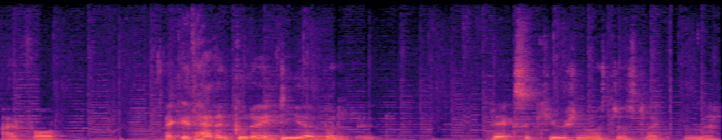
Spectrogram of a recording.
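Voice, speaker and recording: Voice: mid-range voice, normal speed. Playfully opinionated streamer chatting over music. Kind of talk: casual chat before a game stream. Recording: music playing behind the voice.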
